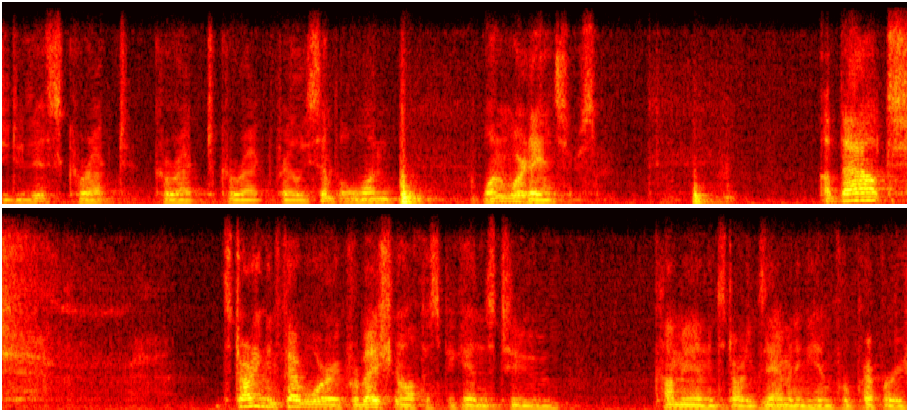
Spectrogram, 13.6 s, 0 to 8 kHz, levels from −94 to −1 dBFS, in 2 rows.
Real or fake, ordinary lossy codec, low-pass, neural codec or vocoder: fake; Opus, 16 kbps; 7.2 kHz; vocoder, 24 kHz, 100 mel bands, Vocos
